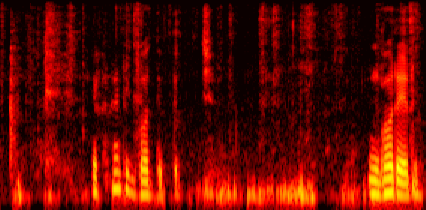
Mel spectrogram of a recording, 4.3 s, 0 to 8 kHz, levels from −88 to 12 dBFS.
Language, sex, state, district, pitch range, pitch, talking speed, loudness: Bengali, male, West Bengal, Paschim Medinipur, 140-165 Hz, 150 Hz, 85 wpm, -23 LUFS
